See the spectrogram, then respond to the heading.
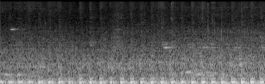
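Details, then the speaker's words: Honda CG 125 single idling after refilling empty engine oil and adjusting tappets: steady, even low thump with a regular beat, no ticking or rattle; smooth normal idle after repair. "Engine बिल्कुल हमारा smooth चल रहा है। कोई किसी किस्म की गैर जरूरी आवाज नहीं है इसके अंदर से।"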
